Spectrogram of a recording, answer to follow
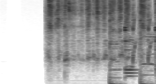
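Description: Silence, then about two-thirds of a second in a cartoon toothbrush-scrubbing sound effect starts. Near the end a children's song comes in over it with a steady bass beat and bright pitched notes.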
